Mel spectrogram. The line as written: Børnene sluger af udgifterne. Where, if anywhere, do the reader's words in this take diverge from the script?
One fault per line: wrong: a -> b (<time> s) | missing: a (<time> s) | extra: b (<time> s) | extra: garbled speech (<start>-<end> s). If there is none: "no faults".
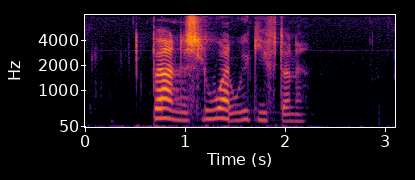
no faults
